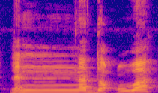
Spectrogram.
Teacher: ادغام مال غنہ کا قاعدہ ہے، غنہ بھی کیا جائے گا، ملا کر بھی پڑھا جائے گا. دال ساکن ہے، دال میں قلقلہ پیدا ہوگا، جیسے لن ندعو، الف سے پہلے زبر آ رہی ہے، الف مدہ بن رہا ہے، لیکن اس الف کو پڑھا نہیں جاتا.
